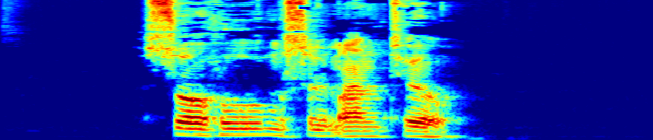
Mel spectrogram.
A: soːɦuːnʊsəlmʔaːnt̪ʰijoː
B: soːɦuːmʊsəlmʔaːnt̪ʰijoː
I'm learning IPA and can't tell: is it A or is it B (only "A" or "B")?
B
